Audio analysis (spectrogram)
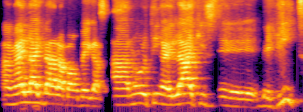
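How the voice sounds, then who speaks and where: A man's voice: high-pitched, moderate pace, a bit bright, echoey room. A man from Cuba, a business owner answering interview questions earnestly, repeating words as he searches for them. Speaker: martial arts studio owner.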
